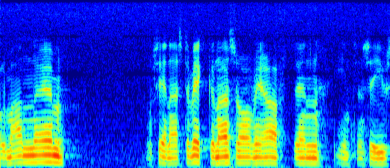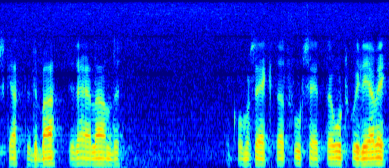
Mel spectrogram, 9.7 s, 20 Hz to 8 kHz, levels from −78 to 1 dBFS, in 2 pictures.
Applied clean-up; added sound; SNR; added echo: neural mask model Resemble Enhance denoiser.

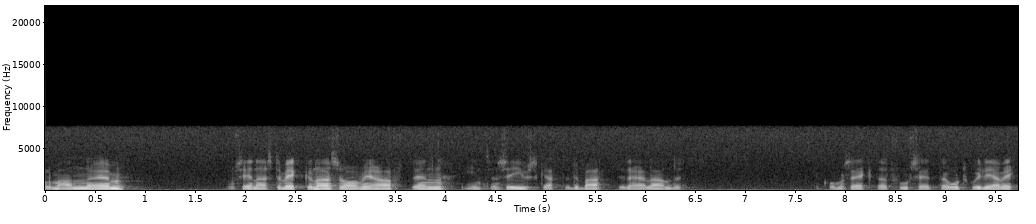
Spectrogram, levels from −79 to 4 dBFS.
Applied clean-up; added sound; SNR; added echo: none; none; none; none.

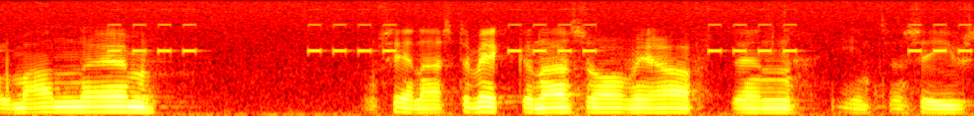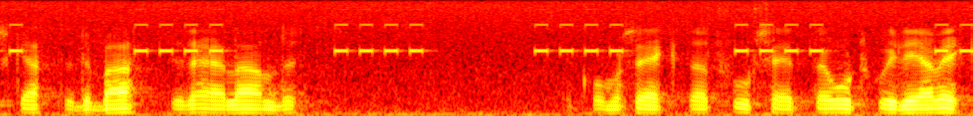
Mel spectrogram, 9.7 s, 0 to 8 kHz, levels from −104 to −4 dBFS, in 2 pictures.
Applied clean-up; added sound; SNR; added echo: none; Alarm; 16 dB; none.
